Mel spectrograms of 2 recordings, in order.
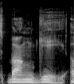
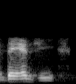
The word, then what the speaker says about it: Bangi: Okay, thanks for straightening me out on that, because I pronounced it Bonji. It's Bonji. Okay. – Well, when I first started, I was saying Banji because it's spelled B-A-N-G-I.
